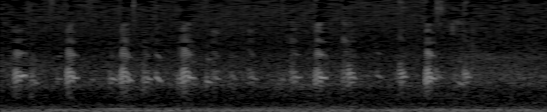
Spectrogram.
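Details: A toad chorus of quick, nasal, mid-pitched notes in loose clusters, several callers overlapping; a continuous low droning rumble runs underneath.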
